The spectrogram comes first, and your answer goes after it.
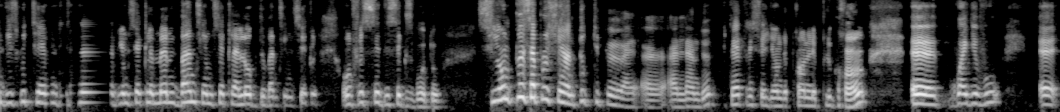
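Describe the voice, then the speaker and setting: A woman with a Mexican Spanish accent, whose first language is Spanish, leads a live virtual tour. She talks in a chatty, meandering way, full of fillers and restarts, over a video call. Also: medium pitch. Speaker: tour guide.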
